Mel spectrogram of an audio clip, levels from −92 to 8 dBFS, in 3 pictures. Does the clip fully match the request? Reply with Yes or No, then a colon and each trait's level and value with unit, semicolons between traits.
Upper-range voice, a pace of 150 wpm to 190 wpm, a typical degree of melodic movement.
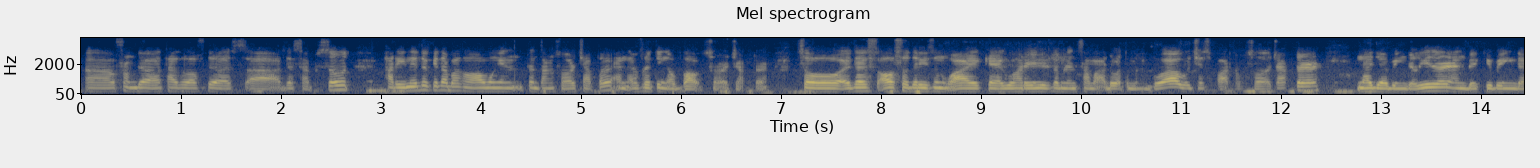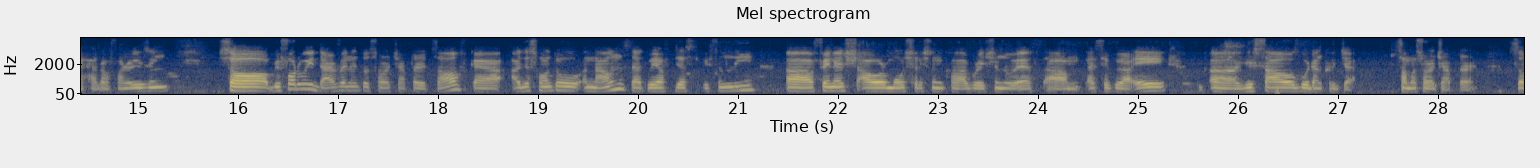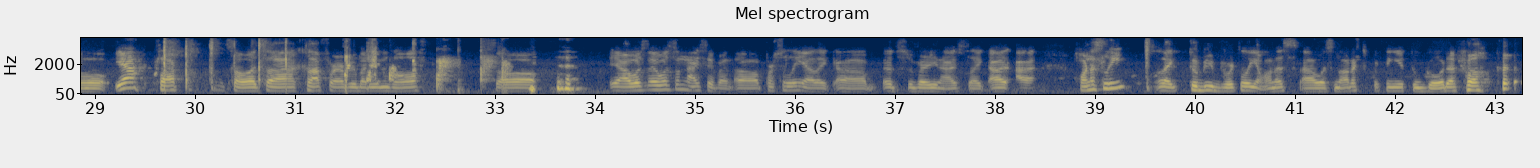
No: low, 135 Hz; fast, 175 wpm; average, 4.0 semitones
